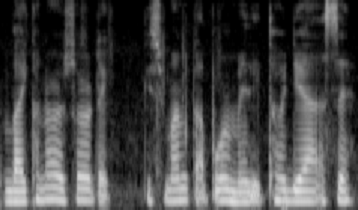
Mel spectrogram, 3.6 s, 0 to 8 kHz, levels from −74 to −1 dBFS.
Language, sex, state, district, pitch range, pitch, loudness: Assamese, male, Assam, Sonitpur, 145-160 Hz, 155 Hz, -17 LUFS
